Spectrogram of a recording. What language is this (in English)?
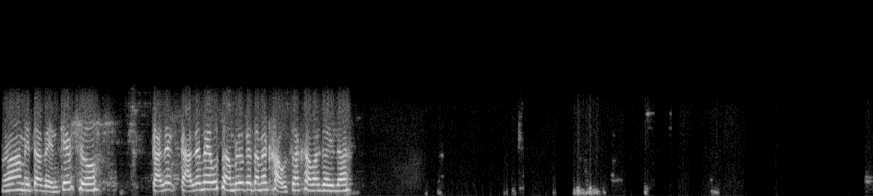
Gujarati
